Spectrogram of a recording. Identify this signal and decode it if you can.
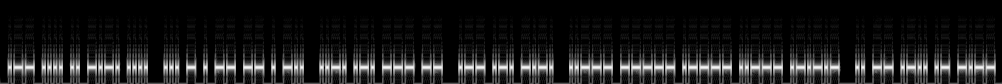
Morse code, heard as a keyed tone, about 42 wpm, 800 Hz. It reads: WHICH STEMMED FROM WRC 2012. IMLAY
